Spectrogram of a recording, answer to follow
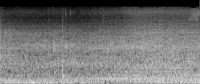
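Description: Steady, loud mechanical running noise with a low hum underneath.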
